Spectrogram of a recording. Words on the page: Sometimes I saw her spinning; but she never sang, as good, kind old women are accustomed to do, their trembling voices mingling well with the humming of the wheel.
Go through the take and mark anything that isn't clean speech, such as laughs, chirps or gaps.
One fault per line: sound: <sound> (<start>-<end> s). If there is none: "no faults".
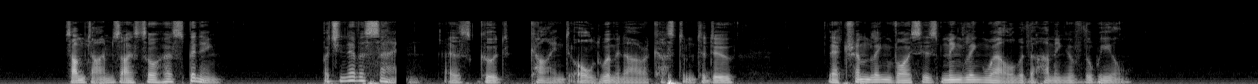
sound: dropout (4.0-4.1 s)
